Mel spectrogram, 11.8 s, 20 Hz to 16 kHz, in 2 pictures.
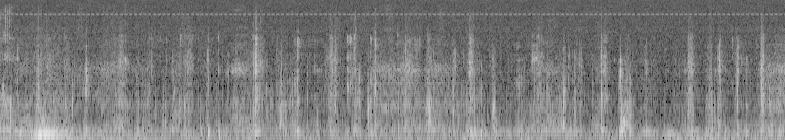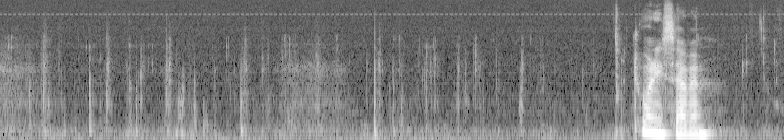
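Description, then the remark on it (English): Soft chewing of marshmallow Peeps candy, chewed at least nine times: quiet, sticky, repeated mouth clicks and squishes at an irregular rhythm, ending with a brief loud vocal burst. “He's had to chew them at least 9 times.”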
